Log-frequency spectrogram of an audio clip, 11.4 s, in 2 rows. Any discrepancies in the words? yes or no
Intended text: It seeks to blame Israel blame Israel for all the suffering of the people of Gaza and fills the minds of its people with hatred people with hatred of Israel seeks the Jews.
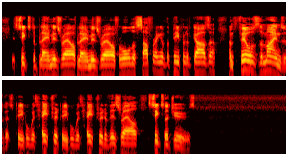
no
